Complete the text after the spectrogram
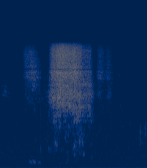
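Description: A pencil scratches across paper along a ruler.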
